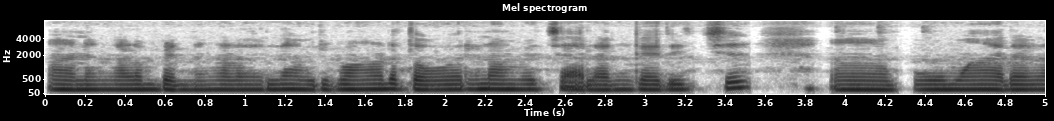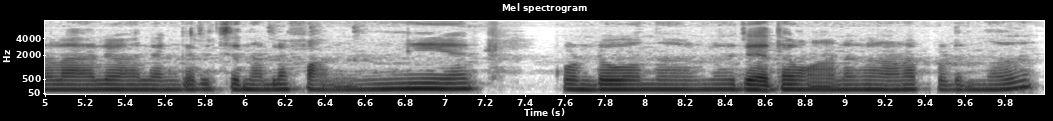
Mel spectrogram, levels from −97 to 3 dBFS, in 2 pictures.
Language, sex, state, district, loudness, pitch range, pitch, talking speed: Malayalam, female, Kerala, Kollam, -18 LUFS, 155-160 Hz, 155 Hz, 100 wpm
